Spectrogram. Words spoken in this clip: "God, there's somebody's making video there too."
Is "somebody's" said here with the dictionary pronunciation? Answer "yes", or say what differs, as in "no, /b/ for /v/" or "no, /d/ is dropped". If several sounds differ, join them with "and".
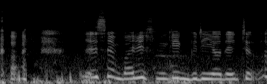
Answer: no, /s/ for /z/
